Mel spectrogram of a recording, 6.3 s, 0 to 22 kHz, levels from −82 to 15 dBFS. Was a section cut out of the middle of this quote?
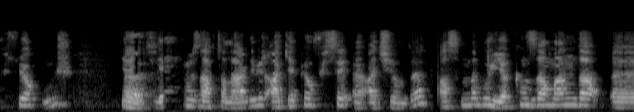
yes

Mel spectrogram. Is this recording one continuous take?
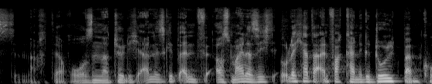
no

